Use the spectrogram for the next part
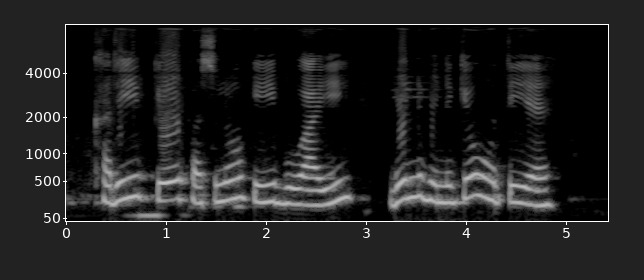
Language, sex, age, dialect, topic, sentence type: Hindi, female, 25-30, Marwari Dhudhari, agriculture, statement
